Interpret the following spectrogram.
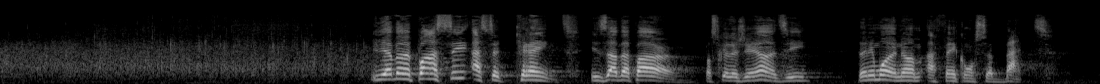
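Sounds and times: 
audience applause: 0:00.0 - 0:04.0
speech: 0:03.7 - 0:10.6.

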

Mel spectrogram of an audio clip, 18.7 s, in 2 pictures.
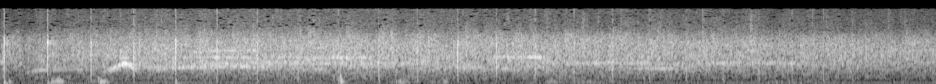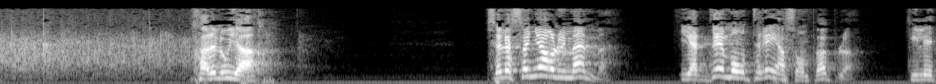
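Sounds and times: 
applause: 0:00.0 - 0:12.5
speech: 0:11.4 - 0:12.1, 0:14.3 - 0:15.6, 0:16.2 - 0:18.7.

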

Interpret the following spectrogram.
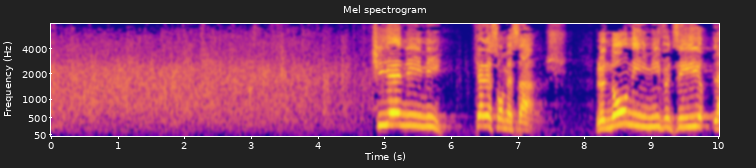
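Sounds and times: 
audience applause: 0:00.0 - 0:04.9
speech: 0:04.9 - 0:07.6, 0:08.2 - 0:10.0.

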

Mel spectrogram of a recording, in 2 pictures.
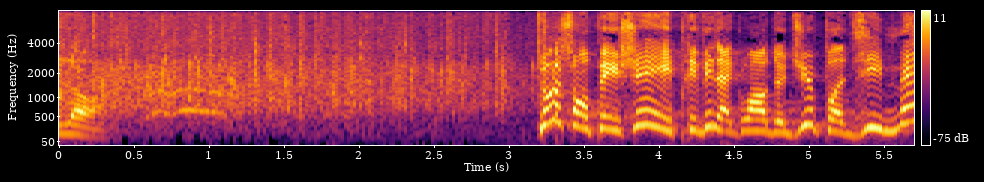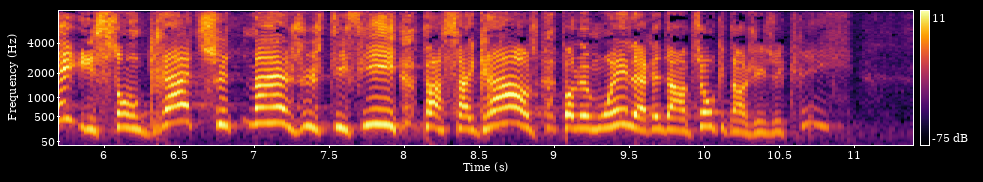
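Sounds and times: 
speech: 0:00.0 - 0:00.4, 0:03.2 - 0:11.0
church congregation applauding: 0:00.0 - 0:04.1.

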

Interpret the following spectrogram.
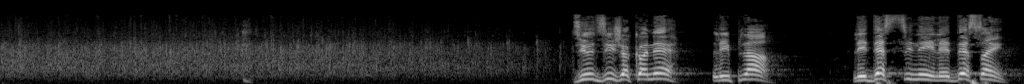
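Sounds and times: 
church congregation applauding in an ovation: 0:00.0 - 0:06.3
speech: 0:05.8 - 0:07.8, 0:08.5 - 0:10.1.

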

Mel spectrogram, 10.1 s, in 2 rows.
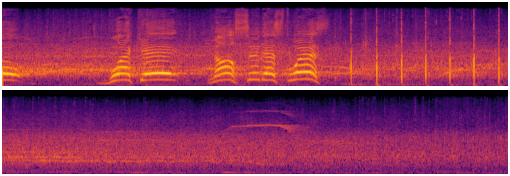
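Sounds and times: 
audience applauding at a morning sermon: 0:00.0 - 0:10.1
speech: 0:01.0 - 0:03.4
faint whistling tone: 0:07.4 - 0:08.1.

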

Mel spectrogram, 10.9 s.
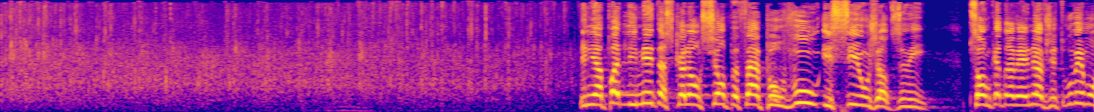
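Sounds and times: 
audience applause: 0:00.0 - 0:05.8
speech: 0:05.8 - 0:10.9.

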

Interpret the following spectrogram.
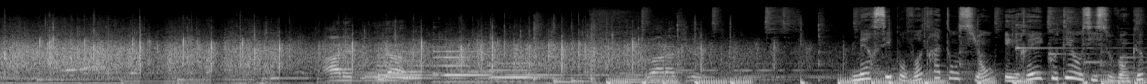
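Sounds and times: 
church congregation applauding and cheering at the close of a prayer: 0:00.0 - 0:08.7
speech: 0:03.3 - 0:04.4, 0:06.6 - 0:07.3, 0:08.5 - 0:11.4.

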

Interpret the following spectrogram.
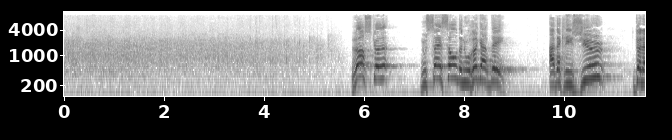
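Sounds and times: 
audience applause: 0:00.0 - 0:05.6
speech: 0:05.8 - 0:08.9, 0:09.7 - 0:11.6.

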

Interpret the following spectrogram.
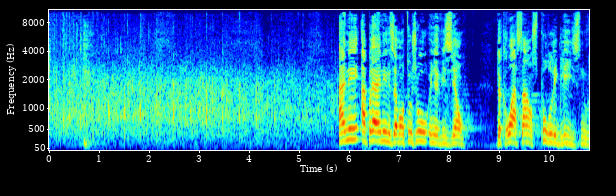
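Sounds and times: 
audience applause: 0:00.0 - 0:05.8
speech: 0:05.8 - 0:08.4, 0:09.0 - 0:10.8.

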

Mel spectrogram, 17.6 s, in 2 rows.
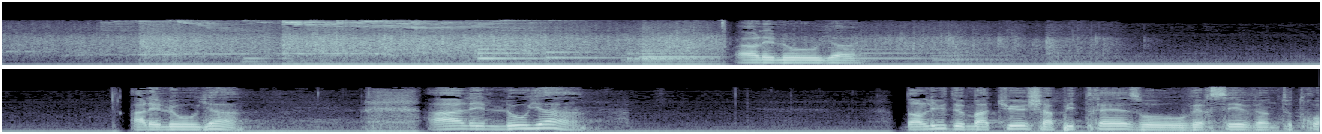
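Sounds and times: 
audience acclamations and applause: 0:00.0 - 0:07.8
speech: 0:03.2 - 0:03.4, 0:04.9 - 0:05.9, 0:09.7 - 0:10.5, 0:11.6 - 0:12.8, 0:14.8 - 0:17.5.

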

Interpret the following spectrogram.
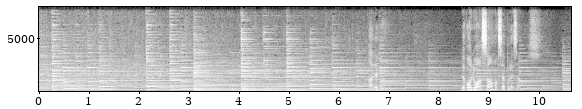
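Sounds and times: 
audience applause: 0:00.0 - 0:07.1
speech: 0:08.5 - 0:10.1.

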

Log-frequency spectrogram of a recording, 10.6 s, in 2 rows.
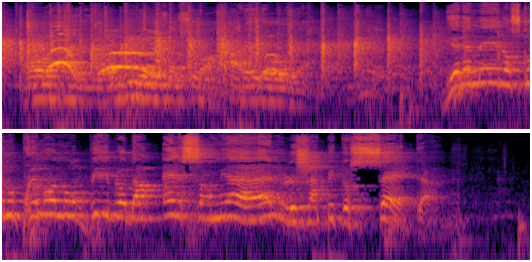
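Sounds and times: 
church congregation clapping to acclaim God: 0:00.0 - 0:05.8
speech: 0:00.3 - 0:03.1, 0:04.4 - 0:09.7.

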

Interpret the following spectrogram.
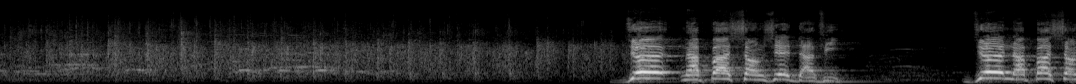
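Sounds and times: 
congregation applauding during a church sermon: 0:00.0 - 0:06.8
speech: 0:06.3 - 0:08.5, 0:09.8 - 0:10.7.

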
